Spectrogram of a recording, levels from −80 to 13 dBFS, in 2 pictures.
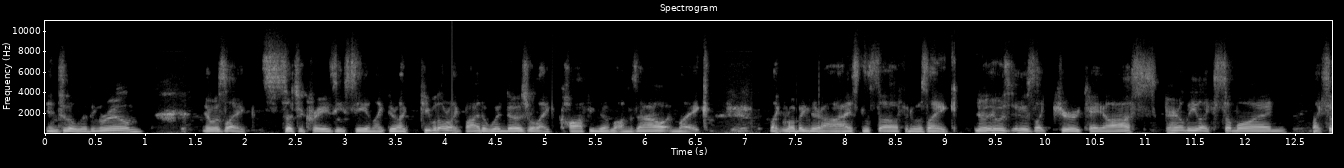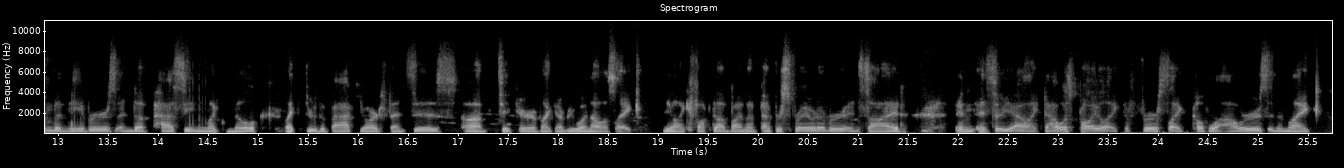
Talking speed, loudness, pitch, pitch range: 245 wpm, -25 LUFS, 120 Hz, 110-135 Hz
